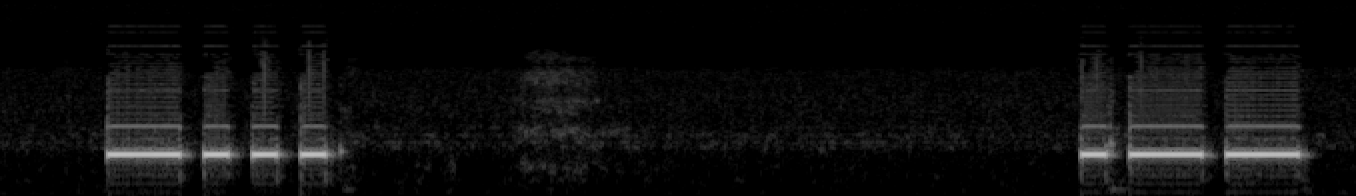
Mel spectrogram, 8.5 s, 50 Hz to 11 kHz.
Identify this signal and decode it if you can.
Morse code, heard as a keyed tone, about 8 wpm, 650 Hz. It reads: B W
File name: jh8cbh / 2022cw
